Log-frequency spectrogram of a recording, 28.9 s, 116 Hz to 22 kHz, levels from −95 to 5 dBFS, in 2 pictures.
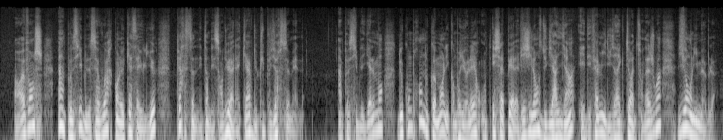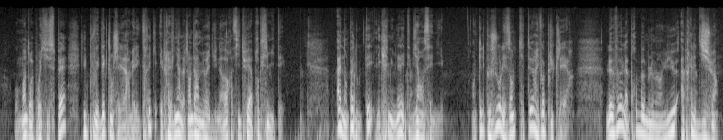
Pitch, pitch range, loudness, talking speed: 115 Hz, 95-140 Hz, -14 LUFS, 190 wpm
